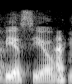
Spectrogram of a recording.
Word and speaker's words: VSCO: I used, do you guys know like the app, I think you pronounce it like VSCO? – Yeah, VSCO.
